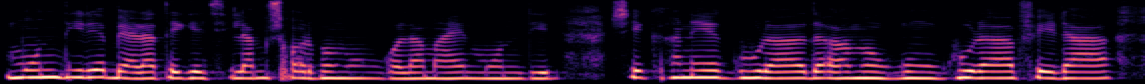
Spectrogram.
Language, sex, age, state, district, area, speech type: Bengali, female, 18-30, West Bengal, Paschim Medinipur, rural, spontaneous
